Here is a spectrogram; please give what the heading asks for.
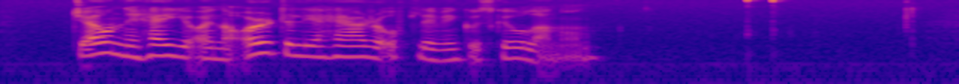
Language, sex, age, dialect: Faroese, female, 36-60, Norðurstreymoy/Eysturoy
